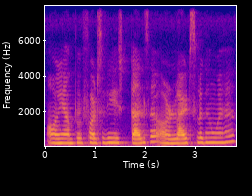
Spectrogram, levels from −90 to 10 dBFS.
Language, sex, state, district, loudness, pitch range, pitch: Hindi, female, Bihar, Kaimur, -16 LUFS, 245-270 Hz, 260 Hz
